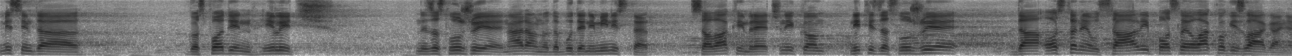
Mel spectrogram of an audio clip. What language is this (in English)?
Serbian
